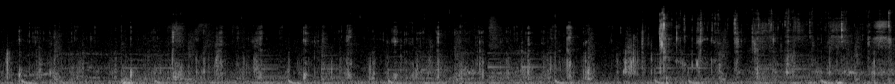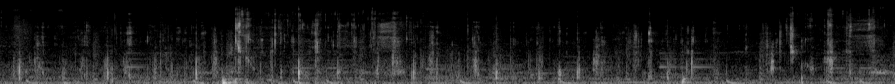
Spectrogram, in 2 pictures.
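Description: Close-up mouth sounds of a person eating rice and spicy stir-fried squid with the fingers: scattered wet chewing, smacking and small crunching clicks, over faint background music.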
